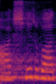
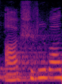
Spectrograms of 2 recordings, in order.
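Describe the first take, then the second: First: The r sound is placed right after sh. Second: The r sound is not placed after sh. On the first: The speaker calls it right. "श के बाद में र आएगा" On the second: The speaker calls it wrong. "जैसे आशीर्वाद नहीं होता"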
